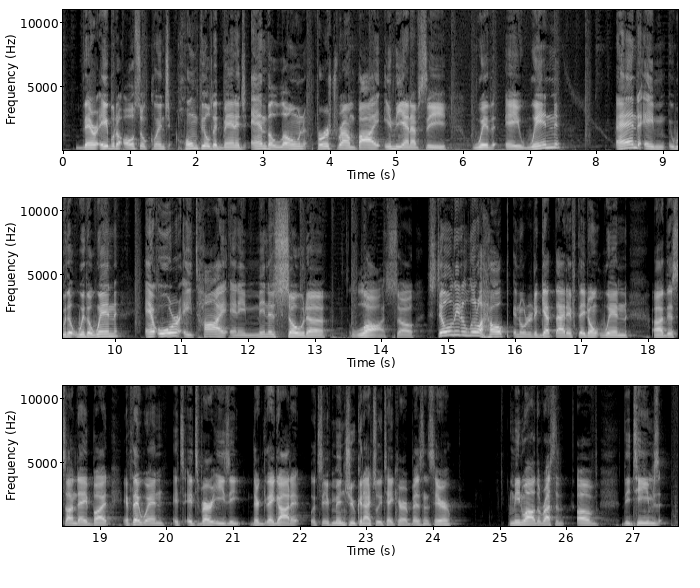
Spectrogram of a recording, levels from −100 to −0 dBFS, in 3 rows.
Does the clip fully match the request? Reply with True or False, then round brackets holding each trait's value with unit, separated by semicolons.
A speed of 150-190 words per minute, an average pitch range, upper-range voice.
False (180 wpm; 4.2 semitones; 140 Hz)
